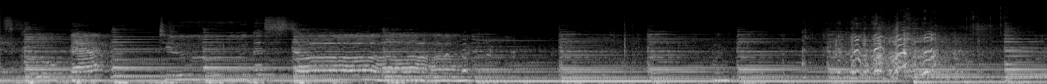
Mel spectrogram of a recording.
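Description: A small band playing a song live: acoustic guitar and keyboard under sustained notes, with male voices singing the melody through microphones.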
